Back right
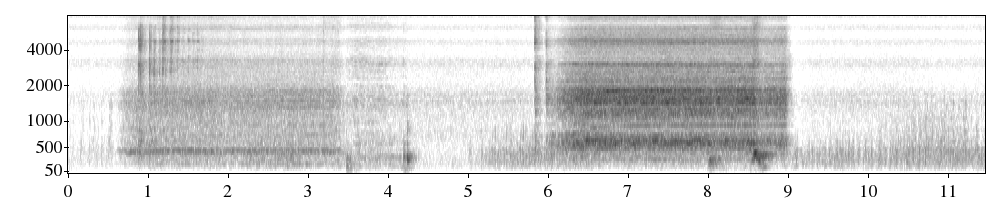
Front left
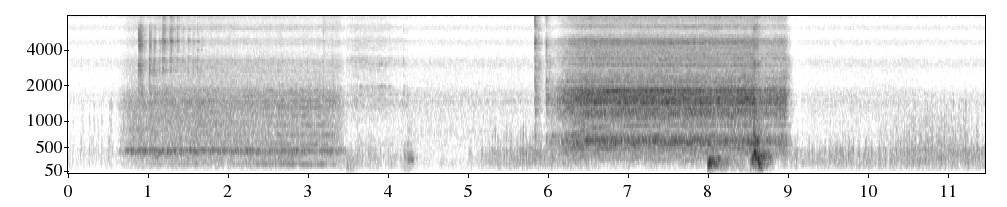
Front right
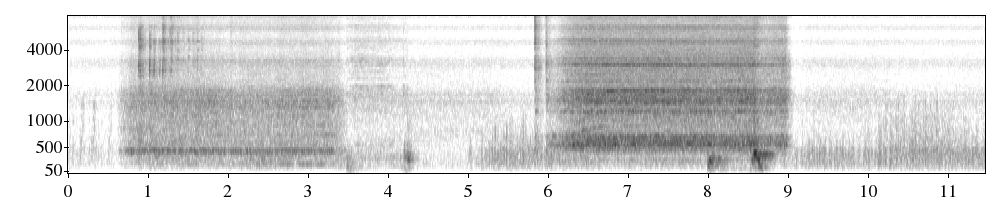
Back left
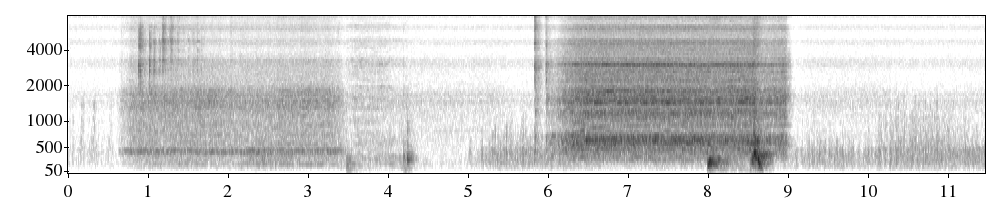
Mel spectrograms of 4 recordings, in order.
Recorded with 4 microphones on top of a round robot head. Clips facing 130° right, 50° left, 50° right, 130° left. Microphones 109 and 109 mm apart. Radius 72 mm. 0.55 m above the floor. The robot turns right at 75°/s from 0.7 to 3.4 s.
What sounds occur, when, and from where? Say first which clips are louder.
0.9 s a dropped coin: front left 3 dB, front right 2 dB; 120° right, 5 m; by 1.7 s 55° right, 5 m
3.5 s a drawer: back right 4 dB, back left 3 dB; straight behind, 1.8 m
5.8 s a hair dryer: back right 1 dB, back left 1 dB; 135° left, 1.9 m
8.0 s a whoosh: front left 2 dB, back left 4 dB; 100° left, 0.6 m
